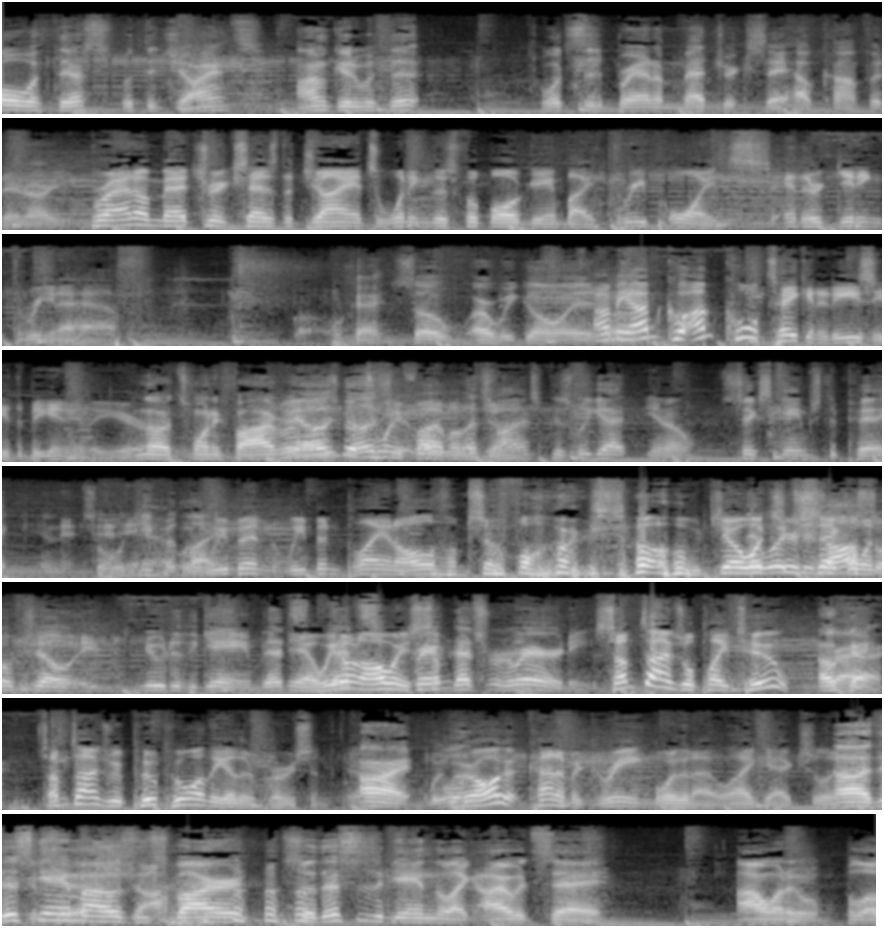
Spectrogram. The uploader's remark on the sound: LIVE from East River 9 in East Downtown!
